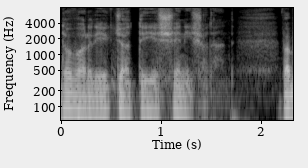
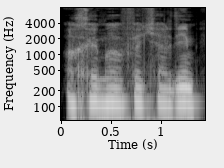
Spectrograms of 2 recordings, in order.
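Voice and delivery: higher, hesitant excuse; mildly pleading, pitched up; apologetic; 4 semitones higher than usual. A narrator's reading. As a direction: offer a meek explanation to the boss. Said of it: "تیموتی با لحنی پوزش طلبانه ادامه داد".

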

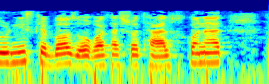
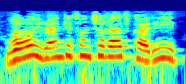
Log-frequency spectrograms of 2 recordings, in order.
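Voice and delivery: higher, startled cry of worry; sudden alarm; 7 semitones higher than usual. A narrator's reading. Aglaya alarmed at the prince's pale face, startled cry. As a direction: gasp it out, suddenly frightened for him. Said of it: "آگلایا ناگهان وحشت کرد و پرسید".

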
